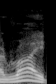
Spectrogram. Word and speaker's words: wry: 这个地方注意一下 wry 这个单词的发音啊，就是 wry, 在这里 w 不发音，直接读 wry 就行了，叫 wry resignation。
